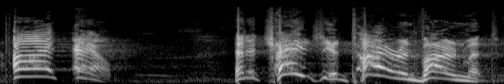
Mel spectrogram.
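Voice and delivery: rising sermon cry; preaching shout. Real, not acted. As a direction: preach it full force to the room. Preacher building to climax.

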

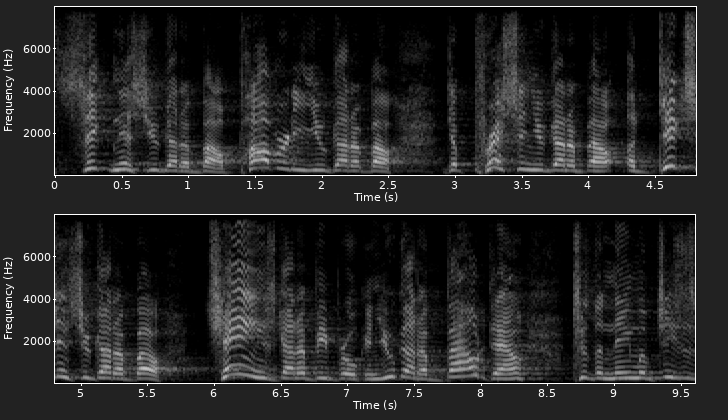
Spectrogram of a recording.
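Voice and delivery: loud, high commanding preaching; full force preaching. Real, not acted. Pastor commanding afflictions before the congregation, fervent shout. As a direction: command sickness to bow, building fervor.

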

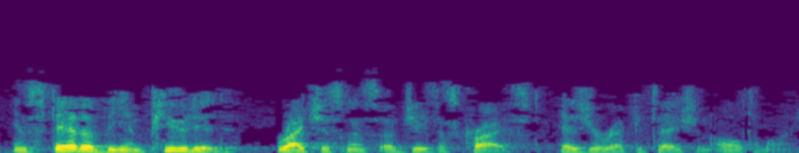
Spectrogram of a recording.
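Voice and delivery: ordinary talk

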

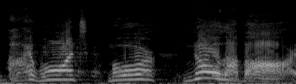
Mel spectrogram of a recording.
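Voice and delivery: put-on high, slow whining little girl; toddler whine. Dad voicing his little daughter's tantrum, high whine. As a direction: stretch it out like a two-year-old demanding a snack. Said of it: "That's my daughter".

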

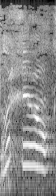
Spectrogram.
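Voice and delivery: a pitiful squeak of a meow; tiny kitten meow. Retold or imitated. Pastor playing cornered Simba, a tiny high soft meow. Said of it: "He's got this".

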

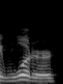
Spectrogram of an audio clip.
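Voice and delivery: water pronounced "wooder", drawn out; Philadelphia pronunciation. Retold or imitated. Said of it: "say water like, like them".

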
